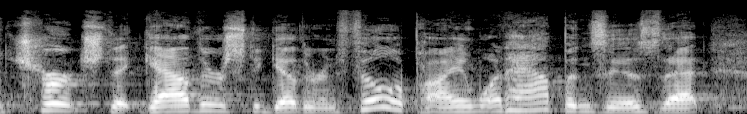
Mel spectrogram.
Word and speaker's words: Philippi: his dear friends in the Macedonian city of Philippi which actually is pronounced Philippi but I'll go with Philip I because most of you still know that anyway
